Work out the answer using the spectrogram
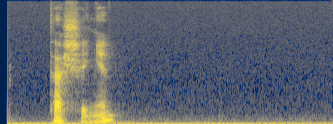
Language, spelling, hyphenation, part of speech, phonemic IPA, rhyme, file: Norwegian Bokmål, tæsjingen, tæsj‧ing‧en, noun, /ˈtæʃːɪŋn̩/, -ɪŋn̩, Nb-tæsjingen.ogg
- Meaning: definite singular of tæsjing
